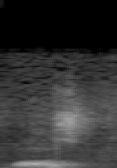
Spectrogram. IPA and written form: wɒz (was)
